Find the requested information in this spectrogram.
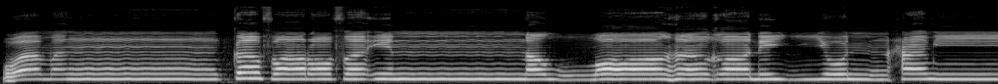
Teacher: nun mati bertemu dengan kaf, samar didengungkan, siap-siap ke huruf kafnya, nun matinya ditambah dengan ng karena ikhfa hakiki, khusus yang ditambah dengan ng, sekali lagi khusus qaf dan kaf.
